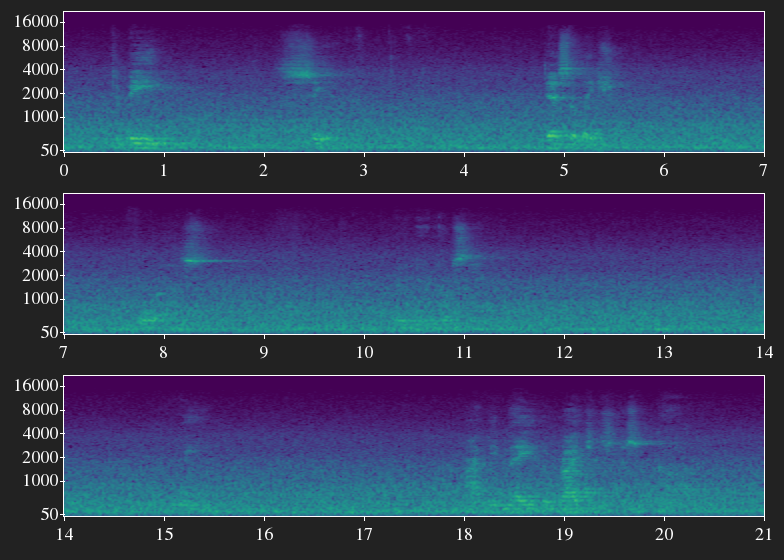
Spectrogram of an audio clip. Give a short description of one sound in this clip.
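A middle-aged man speaks with long pauses into a microphone in a large echoing hall.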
